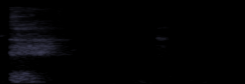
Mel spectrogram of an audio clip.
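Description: A man clearing his throat once, briefly, right after speaking, followed by a faint click about a second and a half in.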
